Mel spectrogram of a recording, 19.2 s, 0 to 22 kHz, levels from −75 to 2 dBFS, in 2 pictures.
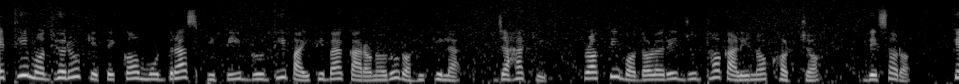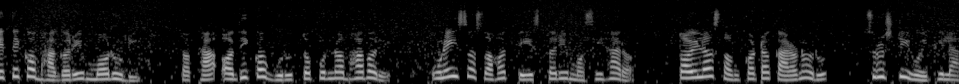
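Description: Overdone noise removal runs through the whole of this speech recording, from start to finish. A noise reduction stage was pushed too hard: wherever a frequency band sat close to its estimate of the background noise, it cut that band deeply or removed it, and softer parts of the voice were taken away with the noise. The pauses drop to near silence flecked with twinkling specks.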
